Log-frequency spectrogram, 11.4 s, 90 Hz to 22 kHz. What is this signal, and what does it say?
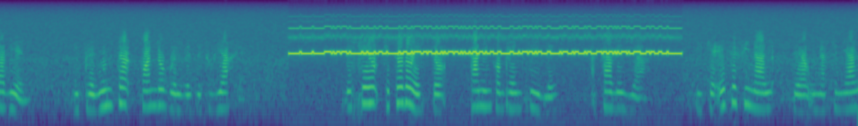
RTTY (45.45 baud, 170 Hz shift), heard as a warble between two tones, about 2200 Hz centre. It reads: 2WELJ FIWVC BVZBB RHOLC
